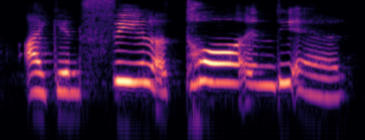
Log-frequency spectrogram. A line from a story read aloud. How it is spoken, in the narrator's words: grumbled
